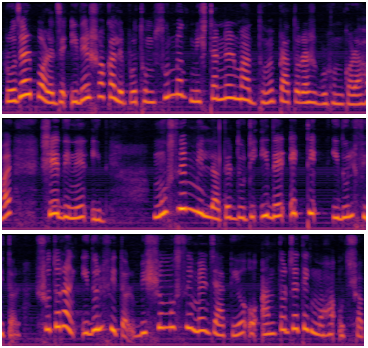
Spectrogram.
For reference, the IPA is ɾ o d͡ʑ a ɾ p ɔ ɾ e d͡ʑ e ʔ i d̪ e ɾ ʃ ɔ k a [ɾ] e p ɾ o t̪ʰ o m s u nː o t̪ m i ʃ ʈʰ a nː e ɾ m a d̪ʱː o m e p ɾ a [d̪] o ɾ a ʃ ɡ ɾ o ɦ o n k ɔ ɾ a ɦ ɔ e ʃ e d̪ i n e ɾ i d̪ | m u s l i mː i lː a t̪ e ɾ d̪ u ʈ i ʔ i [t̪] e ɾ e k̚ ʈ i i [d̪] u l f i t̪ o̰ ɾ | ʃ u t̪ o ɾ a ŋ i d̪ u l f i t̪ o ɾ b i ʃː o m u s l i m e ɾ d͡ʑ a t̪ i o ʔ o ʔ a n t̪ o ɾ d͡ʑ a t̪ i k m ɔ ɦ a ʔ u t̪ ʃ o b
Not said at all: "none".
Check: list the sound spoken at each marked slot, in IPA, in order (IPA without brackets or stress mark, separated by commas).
l, t̪, d̪, d̪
